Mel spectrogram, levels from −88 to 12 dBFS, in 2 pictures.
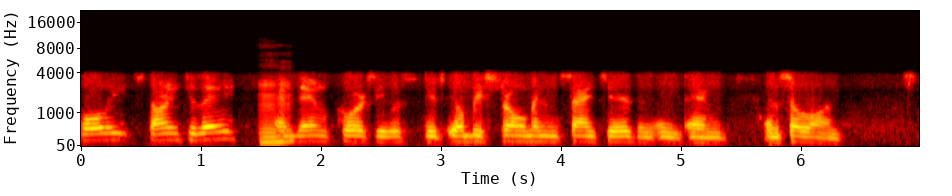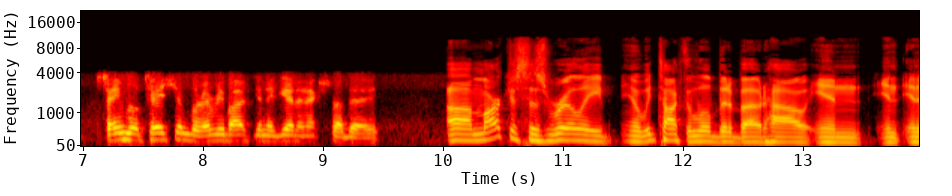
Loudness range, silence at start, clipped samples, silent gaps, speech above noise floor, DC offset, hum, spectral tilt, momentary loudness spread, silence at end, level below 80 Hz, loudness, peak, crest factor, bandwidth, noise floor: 2 LU; 0 s; under 0.1%; none; 23 dB; under 0.1%; none; -6 dB/octave; 6 LU; 0 s; -62 dBFS; -24 LUFS; -8 dBFS; 16 dB; 11 kHz; -47 dBFS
